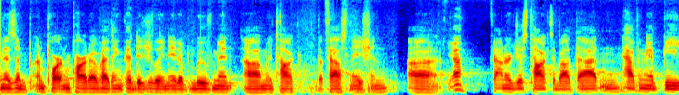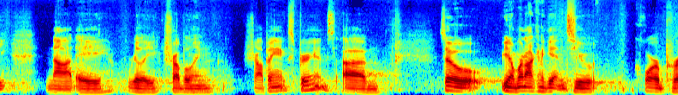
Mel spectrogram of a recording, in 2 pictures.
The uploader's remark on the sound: His interview was recorded live at the Modern Retail Summit, held in Palm Springs last week.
